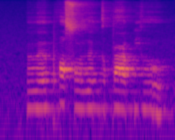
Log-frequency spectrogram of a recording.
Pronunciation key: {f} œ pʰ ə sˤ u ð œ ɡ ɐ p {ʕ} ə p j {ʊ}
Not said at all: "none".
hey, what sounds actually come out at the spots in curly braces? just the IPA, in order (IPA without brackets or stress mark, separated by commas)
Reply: β, ʕ, ʊ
